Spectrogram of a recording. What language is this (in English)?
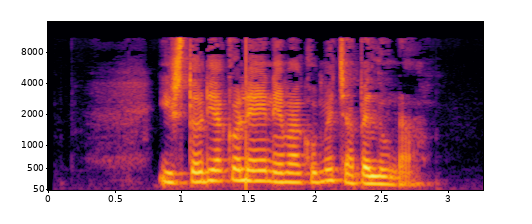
Basque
